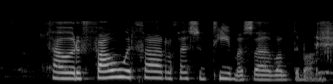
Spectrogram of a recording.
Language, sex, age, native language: Icelandic, female, 11, Icelandic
